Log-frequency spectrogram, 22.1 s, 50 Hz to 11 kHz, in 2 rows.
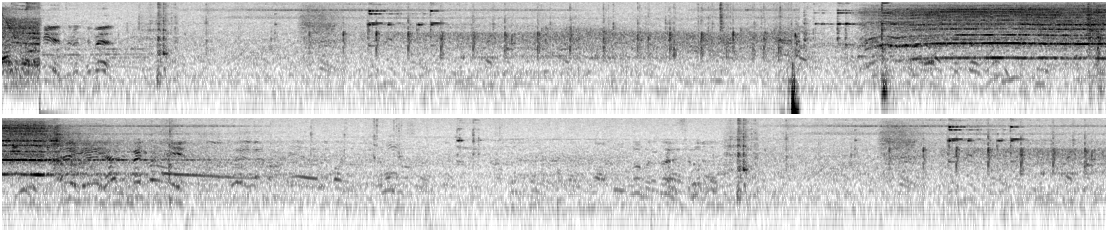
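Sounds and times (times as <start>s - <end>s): low background murmur: 0.0s - 22.0s.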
